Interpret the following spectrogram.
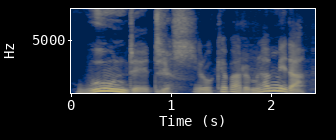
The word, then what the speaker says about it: wounded: than injured okay wounded this is not an easy one for English Learners to pronounce oh yeah because we we don't we don't use that that woo sound yeah we have but we don't have Wu Korea wounded open open the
